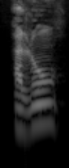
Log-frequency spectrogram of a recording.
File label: "aluñ", Apatani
